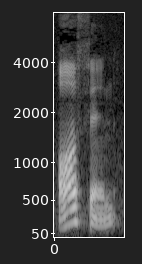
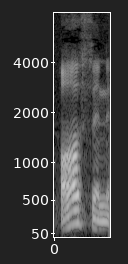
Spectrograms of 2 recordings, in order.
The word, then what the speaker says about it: often: anything they say and often often it has a t but a lot of times we don't pronounce that T excited often so you some people say often but it's more common to say okay they often look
